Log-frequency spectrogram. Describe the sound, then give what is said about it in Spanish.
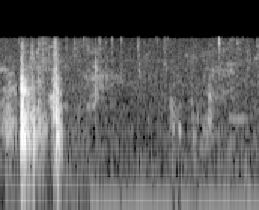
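Two quick, solid mechanical clunks close together as the first door of a car is locked remotely, followed by quiet, faint background noise. “A ver, ahí va la primera puerta.”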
